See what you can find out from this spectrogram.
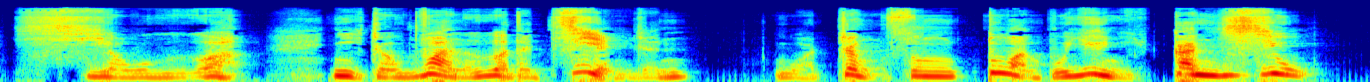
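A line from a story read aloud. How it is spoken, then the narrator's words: Through gritted teeth. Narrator (Chinese): 郑孔穆咬牙切齿说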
